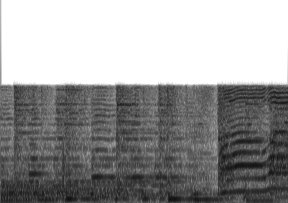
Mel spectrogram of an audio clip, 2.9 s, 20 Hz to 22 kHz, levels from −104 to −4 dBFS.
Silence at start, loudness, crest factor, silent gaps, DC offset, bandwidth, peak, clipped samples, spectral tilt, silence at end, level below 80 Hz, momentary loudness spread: 0 s; -14 LUFS; 14 dB; none; 0.3%; 4 kHz; 0 dBFS; under 0.1%; -9 dB/octave; 0 s; -30 dBFS; 7 LU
